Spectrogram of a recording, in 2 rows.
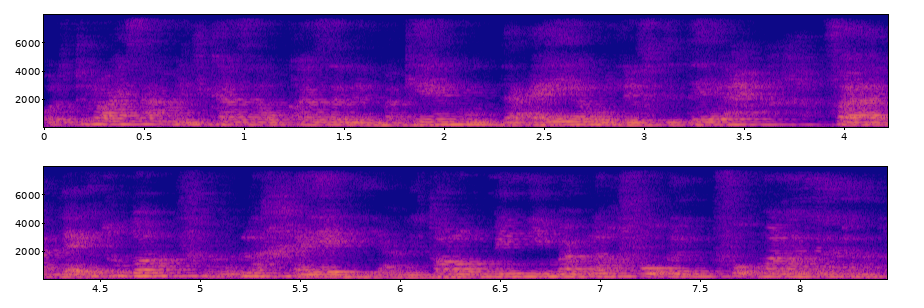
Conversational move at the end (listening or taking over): taking over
